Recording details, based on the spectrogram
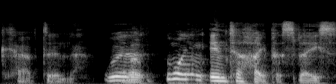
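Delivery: very proper British accent, slow and swooping. Doing a British accent for a captain line, channeling Benedict Cumberbatch. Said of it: "channel Benedict Cumberbatch".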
